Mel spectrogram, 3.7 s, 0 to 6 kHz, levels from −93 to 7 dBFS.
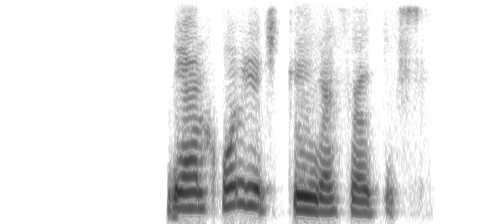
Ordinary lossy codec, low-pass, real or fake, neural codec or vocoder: Opus, 32 kbps; 5.4 kHz; fake; codec, 16 kHz, 1 kbps, FunCodec, trained on Chinese and English, 50 frames a second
